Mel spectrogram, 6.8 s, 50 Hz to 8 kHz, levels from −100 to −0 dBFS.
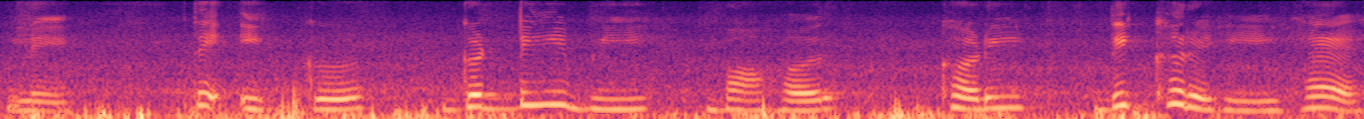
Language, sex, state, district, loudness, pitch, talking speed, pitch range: Punjabi, female, Punjab, Kapurthala, -18 LUFS, 230 Hz, 90 wpm, 220-265 Hz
